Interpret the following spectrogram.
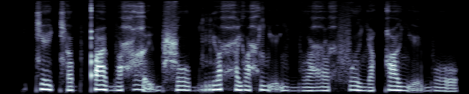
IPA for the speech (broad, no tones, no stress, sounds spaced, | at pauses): c e cʰ ɐ b qʼ ɛ b ʌ ħ ʁ ḭ b ɬ o b rʲ o ħ j ɤ ħ ʎ ḛ ʎ b ɤ ʕ o ħ f ɤ ʎ e q ɤ ʎ ḛ b o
